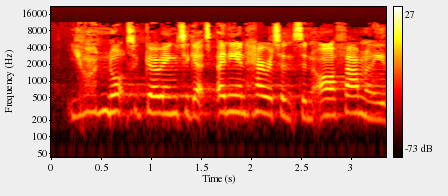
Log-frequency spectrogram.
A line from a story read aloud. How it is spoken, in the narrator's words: they said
